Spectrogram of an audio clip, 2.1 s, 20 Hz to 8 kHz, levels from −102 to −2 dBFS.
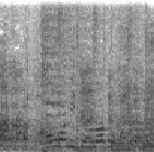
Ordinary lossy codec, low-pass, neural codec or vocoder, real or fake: none; none; none; real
